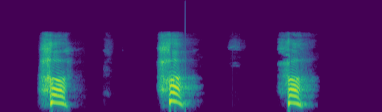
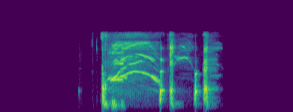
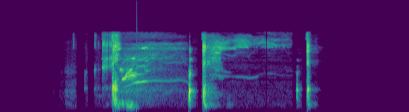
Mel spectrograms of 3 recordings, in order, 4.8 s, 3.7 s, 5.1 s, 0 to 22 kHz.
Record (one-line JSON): {"exhalation_length": "4.8 s", "exhalation_amplitude": 27994, "exhalation_signal_mean_std_ratio": 0.31, "cough_length": "3.7 s", "cough_amplitude": 26894, "cough_signal_mean_std_ratio": 0.41, "three_cough_length": "5.1 s", "three_cough_amplitude": 28111, "three_cough_signal_mean_std_ratio": 0.29, "survey_phase": "beta (2021-08-13 to 2022-03-07)", "age": "45-64", "gender": "Female", "wearing_mask": "No", "symptom_cough_any": true, "symptom_runny_or_blocked_nose": true, "symptom_fatigue": true, "smoker_status": "Ex-smoker", "respiratory_condition_asthma": false, "respiratory_condition_other": false, "recruitment_source": "Test and Trace", "submission_delay": "0 days", "covid_test_result": "Positive", "covid_test_method": "LFT"}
